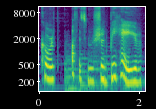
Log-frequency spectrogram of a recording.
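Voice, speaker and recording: A woman with a French accent voicing a confident young male defense lawyer, reading his lines in a measured way. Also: a little high. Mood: firm.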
